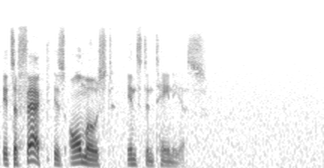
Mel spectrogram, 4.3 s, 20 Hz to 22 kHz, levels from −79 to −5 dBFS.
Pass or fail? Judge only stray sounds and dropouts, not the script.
pass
